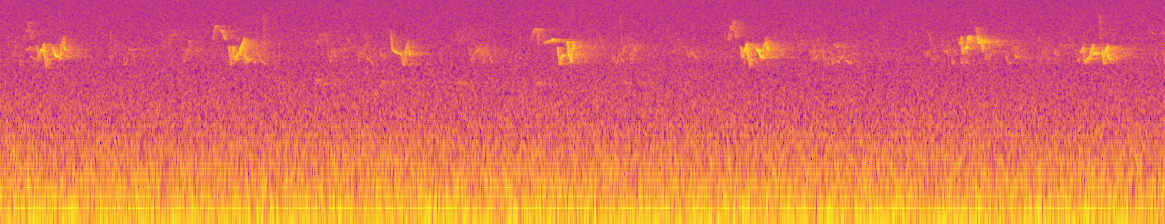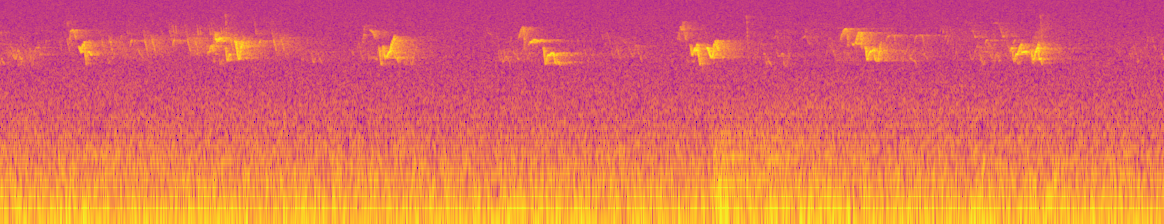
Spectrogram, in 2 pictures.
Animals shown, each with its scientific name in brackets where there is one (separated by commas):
Ovenbird (Seiurus aurocapilla), Red-eyed Vireo (Vireo olivaceus), Indigo Bunting (Passerina cyanea)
